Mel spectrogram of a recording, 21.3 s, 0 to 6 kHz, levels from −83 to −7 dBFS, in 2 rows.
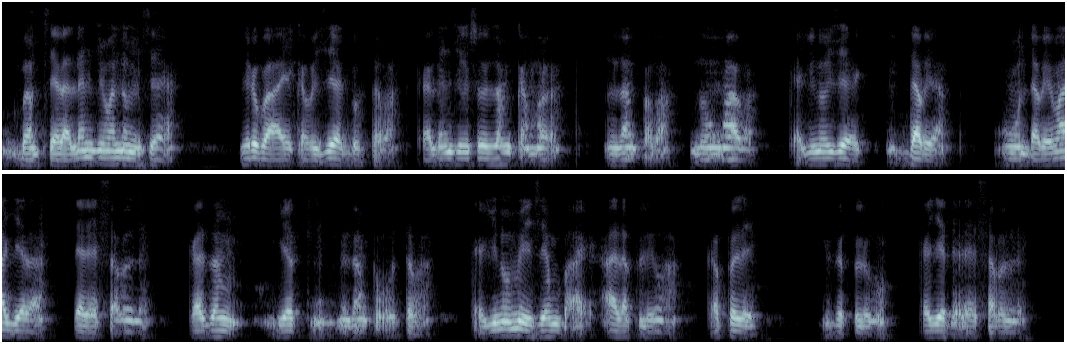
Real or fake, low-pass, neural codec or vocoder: fake; 5.4 kHz; autoencoder, 48 kHz, 32 numbers a frame, DAC-VAE, trained on Japanese speech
